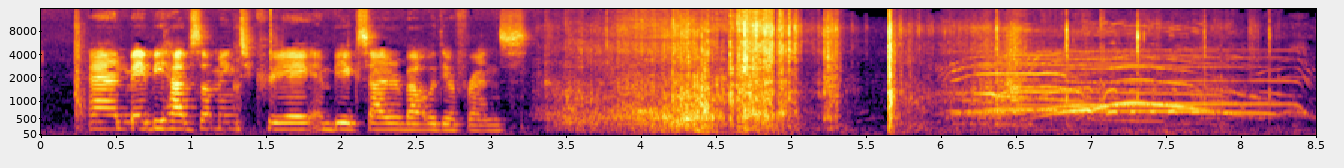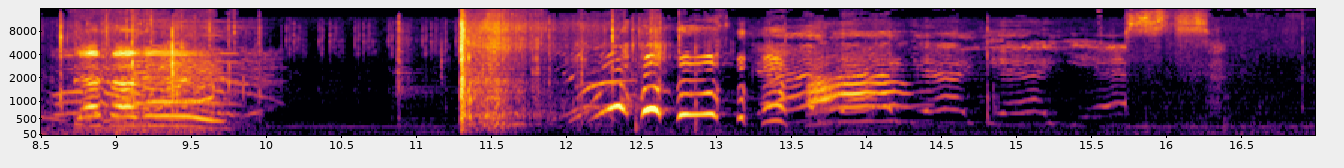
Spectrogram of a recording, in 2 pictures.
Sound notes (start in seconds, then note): 3.2 skateboard rolling; 6.0 cheering; 12.0 cheering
